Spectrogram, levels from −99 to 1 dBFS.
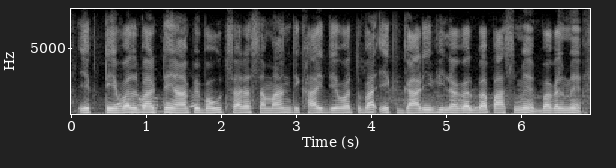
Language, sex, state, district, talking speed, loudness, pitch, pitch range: Bhojpuri, male, Bihar, Saran, 175 wpm, -23 LUFS, 155 Hz, 150-160 Hz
